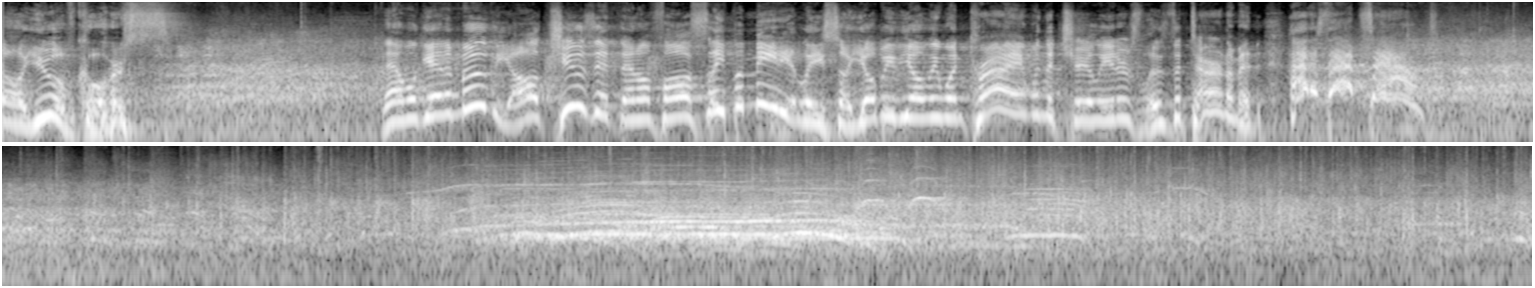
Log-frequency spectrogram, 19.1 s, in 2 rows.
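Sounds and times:
speech: 0.0 - 1.4, 2.4 - 9.3
laughter: 0.8 - 4.5, 8.1 - 12.4
crowd applause: 1.2 - 3.2, 8.6 - 19.1
crowd cheering and whooping: 8.3 - 19.1.

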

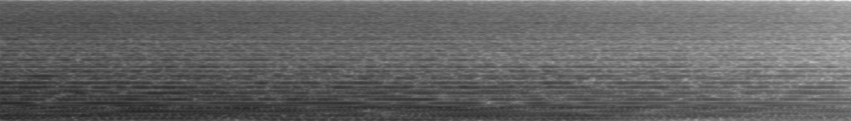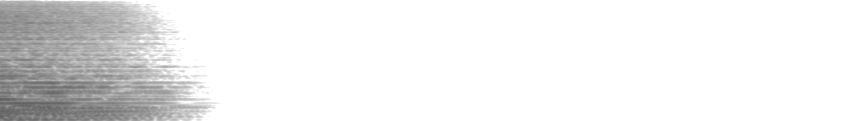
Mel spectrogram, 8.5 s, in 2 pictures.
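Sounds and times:
relaxing spa music: 0.0 - 5.0.

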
